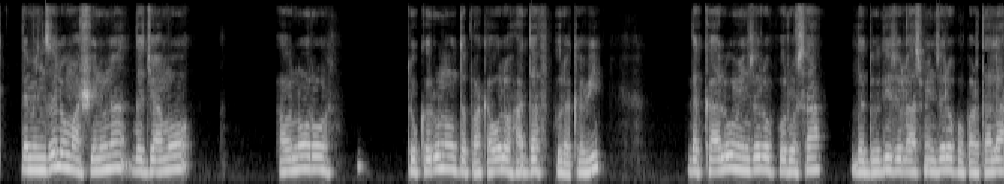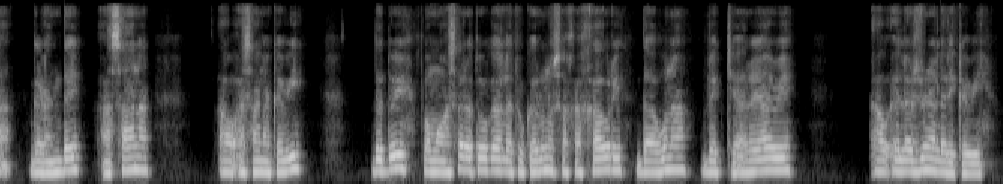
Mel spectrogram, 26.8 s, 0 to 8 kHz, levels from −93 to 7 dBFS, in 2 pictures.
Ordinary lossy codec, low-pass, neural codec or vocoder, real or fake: AAC, 32 kbps; 7.2 kHz; none; real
